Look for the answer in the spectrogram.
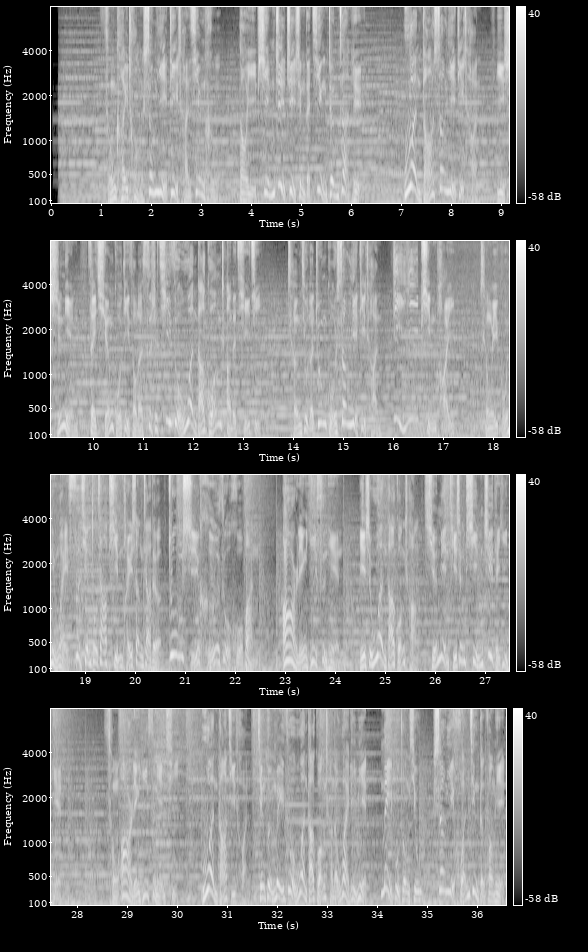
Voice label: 男国 宣传片 企业 激情; 万达集团

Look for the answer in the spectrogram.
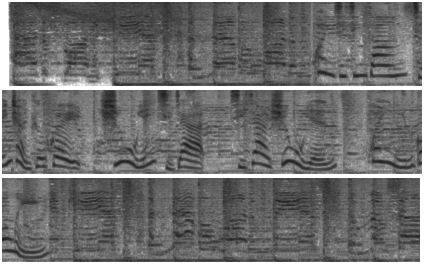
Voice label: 广告 促销 清仓广告 甜美

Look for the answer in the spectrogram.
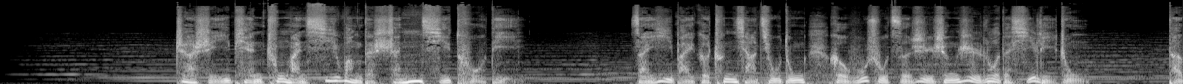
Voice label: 专题 党建 抒情, 男国; 城投党建

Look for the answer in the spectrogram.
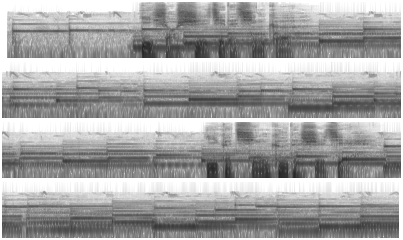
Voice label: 广告 片头片花 温暖; 康定国际情歌节

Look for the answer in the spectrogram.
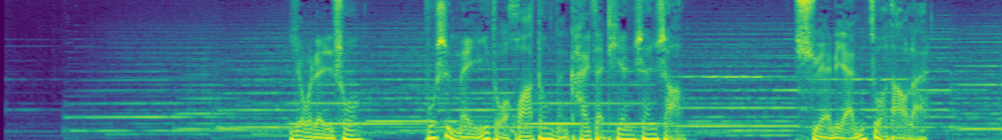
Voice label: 纪录片, 人物, 人物纪录

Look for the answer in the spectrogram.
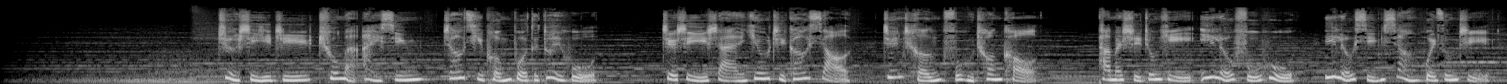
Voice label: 专题 企业 电力企业介绍 磁性

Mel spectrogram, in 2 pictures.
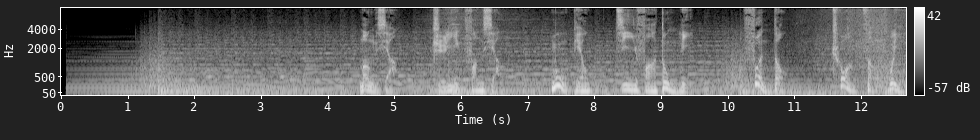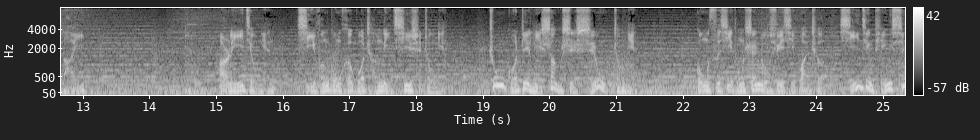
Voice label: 男 专题 稳重; 企业; 中国电力

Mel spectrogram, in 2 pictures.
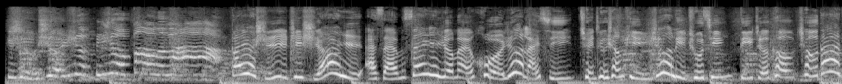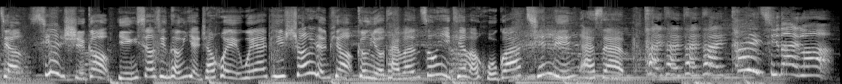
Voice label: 广告 促销 活力; SM广场促销

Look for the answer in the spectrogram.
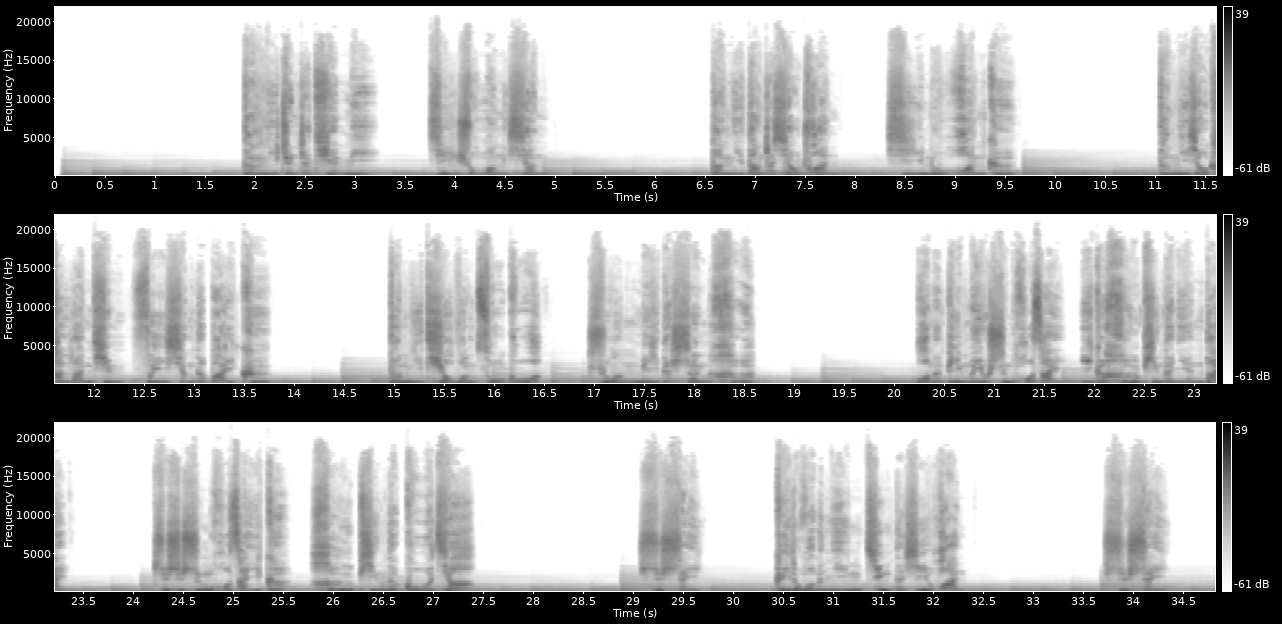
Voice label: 其他 微电影 磁性; 强军梦

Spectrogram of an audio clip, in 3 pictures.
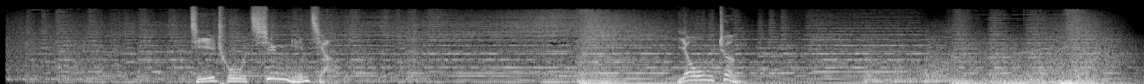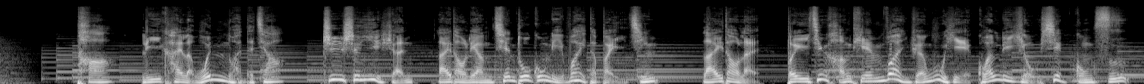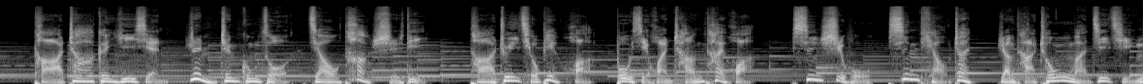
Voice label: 男国 专题 颁奖; 杰出青年奖

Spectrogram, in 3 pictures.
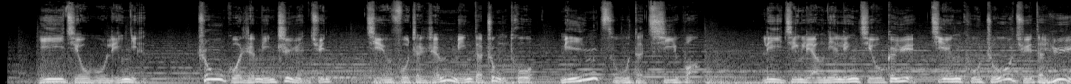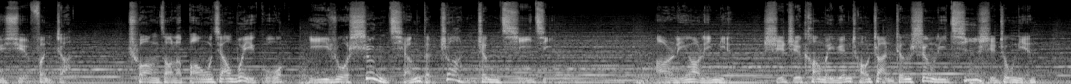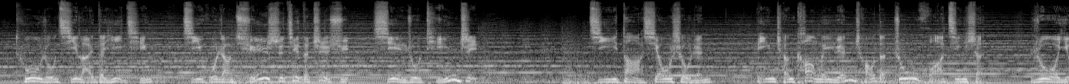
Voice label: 纪录片 人文历史 历史解说, 男

